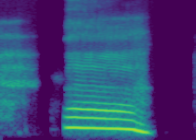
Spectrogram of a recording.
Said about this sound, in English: I'm so out of breath from bending over to put on my shoe. Yeah. Sir, why are you breathing so heavy? Because I'm fat. Because I'm putting my shoes on.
